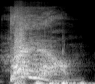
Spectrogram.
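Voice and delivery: loud, high "bam"; explosive punch noise. Retold or imitated. Arnold punching Santa in the face, explosive imitation. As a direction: burst out the impact.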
